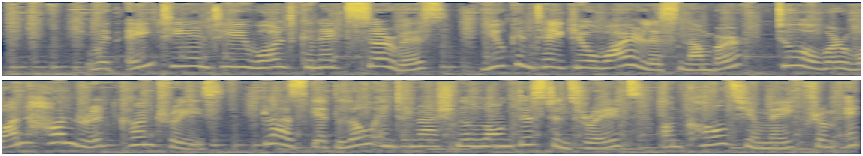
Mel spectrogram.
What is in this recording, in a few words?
female, other foreign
